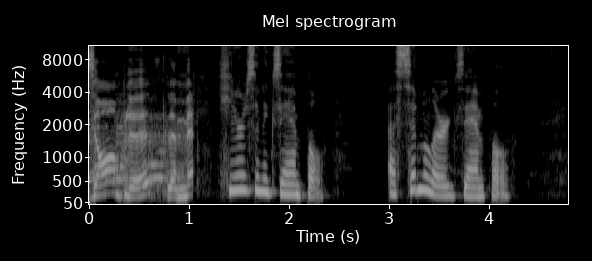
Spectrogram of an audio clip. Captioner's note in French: voix de l'interprète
